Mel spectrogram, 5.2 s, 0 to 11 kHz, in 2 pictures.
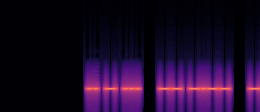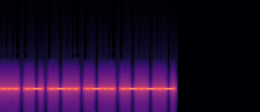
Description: Morse code, heard as a keyed tone, about 40 wpm, 700 Hz. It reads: ITS MY BALL.
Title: Sentences from Top 900 Words 40wpm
